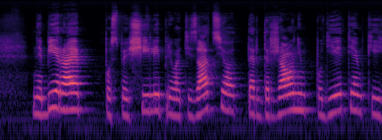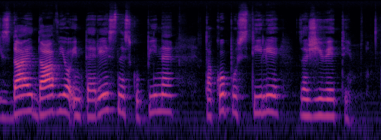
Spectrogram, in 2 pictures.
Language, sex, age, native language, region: Slovenian, female, 30-49, Slovenian, Drava region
